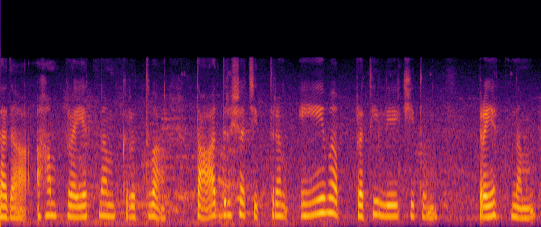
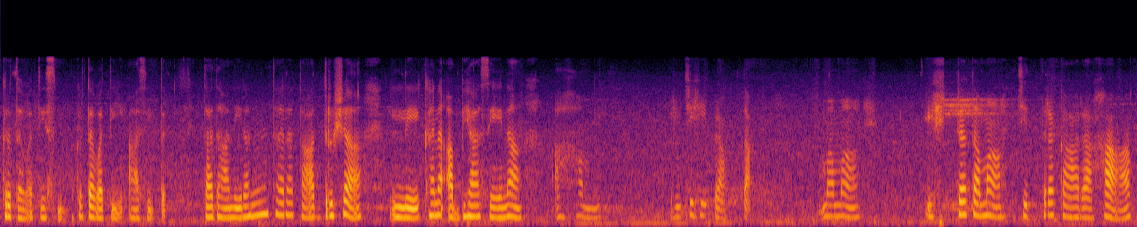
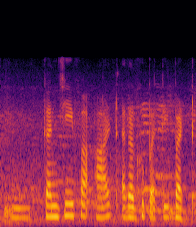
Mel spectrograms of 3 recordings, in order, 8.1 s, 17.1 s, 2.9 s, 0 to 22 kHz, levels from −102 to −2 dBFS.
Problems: none marked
